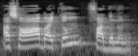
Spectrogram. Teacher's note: میم ساکن کے بعد فا ہے تو اب غنہ نہیں کرنا۔ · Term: اظہار شفوی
